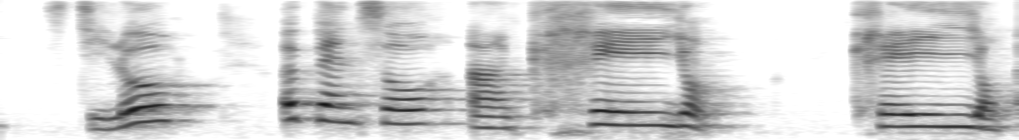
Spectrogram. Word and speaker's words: crayon: A pencil, un crayon, crayon. And I need to hear the y, crayon.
